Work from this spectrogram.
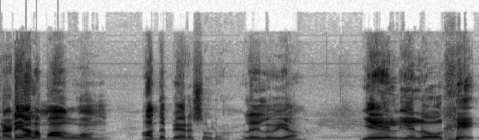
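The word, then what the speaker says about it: ஏல் எலோஹே: அந்த பேரை சொல்றான் அல்லேலூயா ஏல் எலோகே எலோகே இல்ல அப்படி பாடக்கூடாது இங்கிலீஷ்ல ஏல் எலோகேன்னு இருக்குது தமிழ்ல மட்டும் படிச்சிட்டு தமிழ்ல எழுதி பாடக்கூடாது இங்கிலீஷ்ல எப்படி இருக்கு உச்சரிப்பு கரெக்டா சொல்லணும் ஆமென் இன்னைக்கு ஸ்டைல் ஆயிப்போச்சு ஏல் எல்லோகே அப்படி எல்லோகேல் கிடையாது எல்லோகே ஏல் எல்லோகே இஸ்ரேல் பார்த்தீங்கன்னா அவன் என்ன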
